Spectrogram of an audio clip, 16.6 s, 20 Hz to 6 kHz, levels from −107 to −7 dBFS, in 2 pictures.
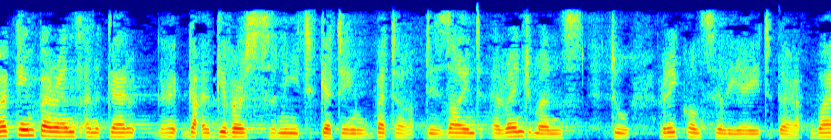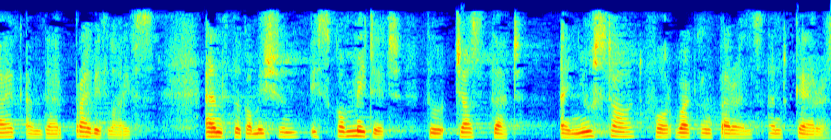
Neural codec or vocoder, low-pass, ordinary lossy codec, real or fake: none; 5.4 kHz; AAC, 32 kbps; real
